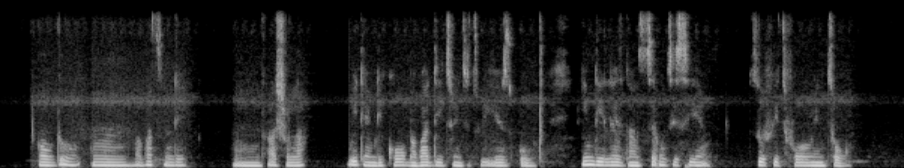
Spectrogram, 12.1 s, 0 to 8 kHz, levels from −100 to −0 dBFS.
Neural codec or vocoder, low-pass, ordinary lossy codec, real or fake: none; 7.2 kHz; none; real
